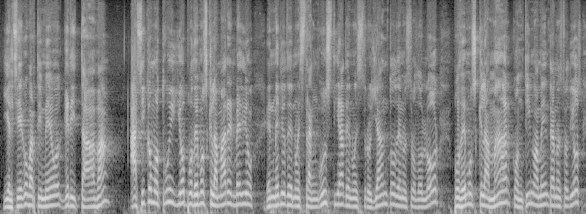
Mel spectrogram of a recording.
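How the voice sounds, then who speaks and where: Male preacher, middle-aged, mellow tone, emphatic repetition of key phrases. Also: on the high side, moderate pace. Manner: questions the congregation, repeats key phrases emphatically. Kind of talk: sermon.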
